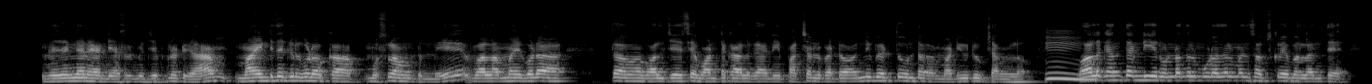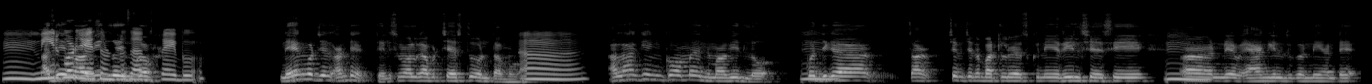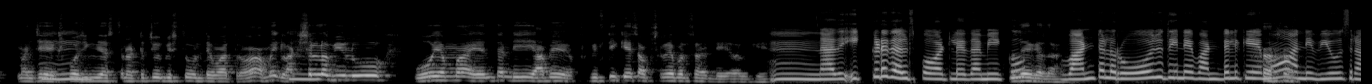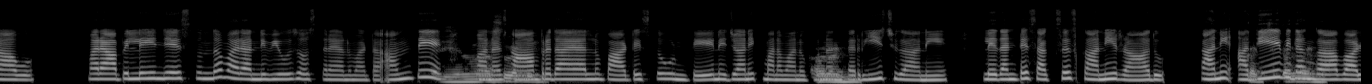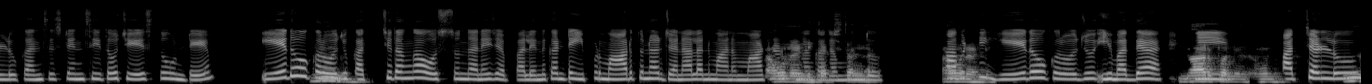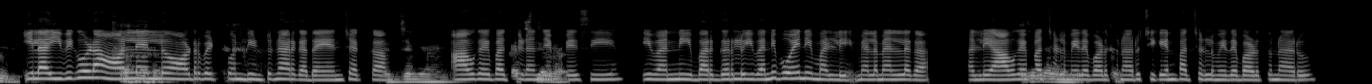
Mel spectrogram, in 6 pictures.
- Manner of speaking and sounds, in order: in English: "యూట్యూబ్"; other background noise; in English: "రీల్స్"; in English: "న్యూ యాంగిల్స్"; in English: "ఎక్స్పోజింగ్"; in English: "ఫిఫ్టీ కే సబ్స్క్రైబర్స్"; chuckle; in English: "వ్యూస్"; in English: "వ్యూస్"; in English: "రీచ్"; in English: "సక్సెస్"; in English: "కన్సిస్టెన్సీతో"; in English: "ఆన్లైన్‌లో"; chuckle
- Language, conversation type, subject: Telugu, podcast, సోషల్ మీడియా సంప్రదాయ దుస్తులపై ఎలా ప్రభావం చూపుతోంది?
